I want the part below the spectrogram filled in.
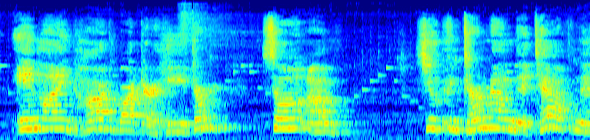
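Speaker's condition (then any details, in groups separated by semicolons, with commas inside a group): Traumatic brain injury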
